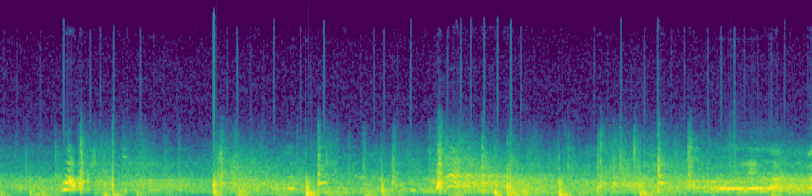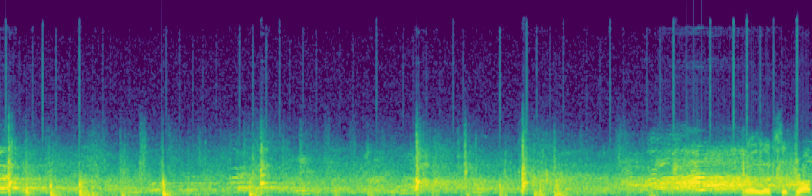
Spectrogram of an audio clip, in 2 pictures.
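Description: Rackets hitting a shuttlecock back and forth in a badminton rally, a sharp hit about every second, over arena crowd murmur. Near the end the crowd noise swells as the rally ends.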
